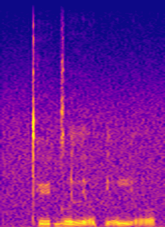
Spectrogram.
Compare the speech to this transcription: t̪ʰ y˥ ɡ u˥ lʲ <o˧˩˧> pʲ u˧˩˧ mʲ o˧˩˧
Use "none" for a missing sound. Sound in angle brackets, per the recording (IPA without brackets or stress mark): o˧˩˧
